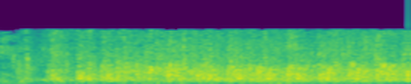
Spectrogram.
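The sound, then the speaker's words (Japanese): An audience at a seminar breaks into steady applause, a dense wash of many hands clapping at once, loud and sustained for the whole stretch without any voices standing out. The people clap to show they are willing to become 'accomplices' by sharing content. “なんか共犯者やってもいいかなって思った人をちょっと拍手してもらっていいですか”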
